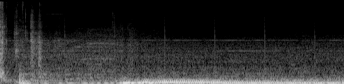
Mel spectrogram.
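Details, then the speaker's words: Bentley Continental GT just after starting: the starter cranks, the engine catches, then settles into an uneven, lumpy low rumble that never smooths out. A rough idle that feels like it is running on half the cylinders; cause not yet known. "right so that actually wasn't too bad but it's running really lumpy the idol is yeah the idol is not not great"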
